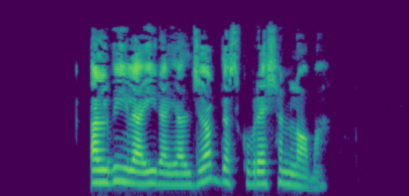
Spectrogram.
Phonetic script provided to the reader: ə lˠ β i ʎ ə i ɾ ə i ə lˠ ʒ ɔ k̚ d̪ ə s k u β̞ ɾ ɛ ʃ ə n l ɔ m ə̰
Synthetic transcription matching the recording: ə lˠ β i l ə i ɾ ə i ə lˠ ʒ ɔ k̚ d̪ ə s k u β̞ ɾ ɛ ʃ ə n l ɔ m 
